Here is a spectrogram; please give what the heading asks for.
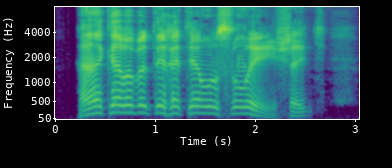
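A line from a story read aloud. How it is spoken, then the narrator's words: Purring reply. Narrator (Russian): Промурлыкал в лучших традициях Жмеренки в ответ тот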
